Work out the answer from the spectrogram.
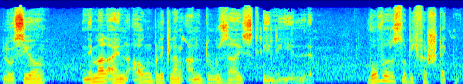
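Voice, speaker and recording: An actor playing a terse, matter-of-fact police commissioner who asks probing questions in a radio drama. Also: male voice, medium pitch, animated, moderate pace, slight background noise, lightly acted. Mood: dry, pondering. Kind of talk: naturalistic radio drama acting.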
